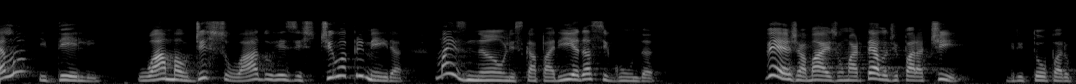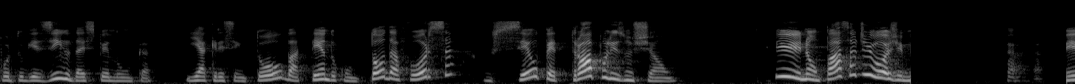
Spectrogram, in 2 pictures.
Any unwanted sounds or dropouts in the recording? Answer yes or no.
yes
